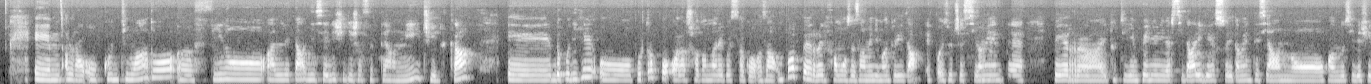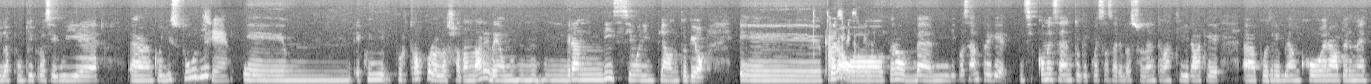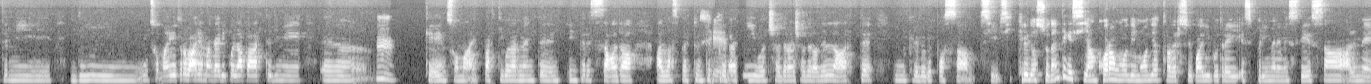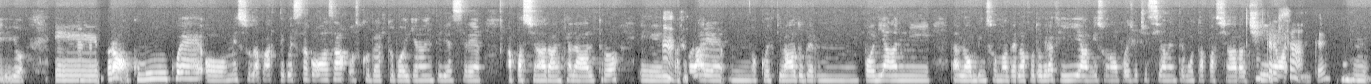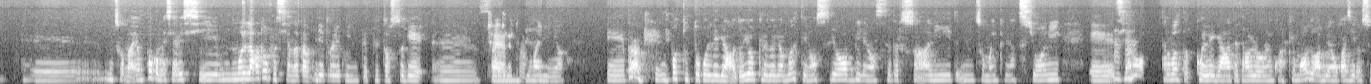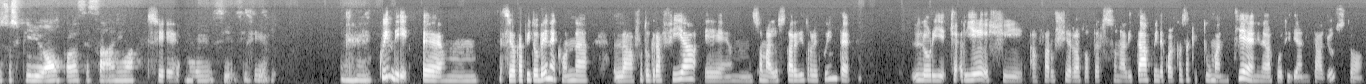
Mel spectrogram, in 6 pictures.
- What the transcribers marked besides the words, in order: static; other noise; other background noise; tapping; drawn out: "Ehm"; stressed: "grandissimo"; drawn out: "Ehm"; background speech; distorted speech; tsk; tongue click; tongue click; "cioè" said as "ceh"
- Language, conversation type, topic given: Italian, unstructured, Che cosa ti fa sentire più te stesso?
- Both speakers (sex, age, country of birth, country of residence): female, 20-24, Italy, Italy; female, 40-44, Italy, Italy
